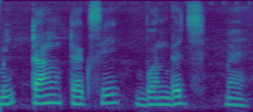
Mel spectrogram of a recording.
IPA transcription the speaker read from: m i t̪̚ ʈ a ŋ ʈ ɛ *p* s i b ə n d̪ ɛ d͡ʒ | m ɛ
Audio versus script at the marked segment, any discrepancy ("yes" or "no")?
yes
